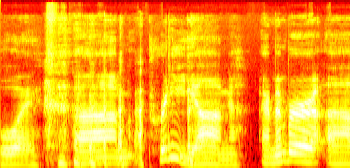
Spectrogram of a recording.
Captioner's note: laughing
